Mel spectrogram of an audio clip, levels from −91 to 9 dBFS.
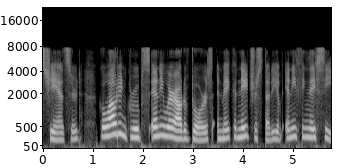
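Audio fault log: No faults are present; the speech runs over a Bluetooth mSBC headset codec link, with content reaching up to about 7.7 kHz and nothing above it.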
